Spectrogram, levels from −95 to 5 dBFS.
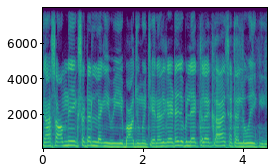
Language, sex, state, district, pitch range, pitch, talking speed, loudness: Hindi, male, Chhattisgarh, Bilaspur, 180-215 Hz, 205 Hz, 280 wpm, -16 LUFS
